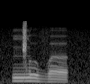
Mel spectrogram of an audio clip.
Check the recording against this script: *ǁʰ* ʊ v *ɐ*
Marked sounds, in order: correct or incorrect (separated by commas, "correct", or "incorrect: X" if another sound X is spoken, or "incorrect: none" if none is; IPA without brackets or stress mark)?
incorrect: ŋ͡ǁ, correct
